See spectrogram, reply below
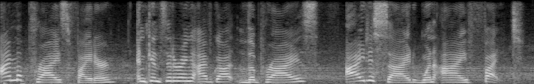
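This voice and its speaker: A woman's voice: fairly high pitch, expressive, measured pace, sharp tone, a little hiss or hum. A woman playing a vain, scheming wrestling villain in a video game, giving a smug, mocking, theatrical promo.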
